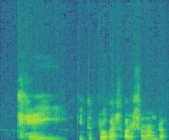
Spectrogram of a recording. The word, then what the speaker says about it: K: এরপরে যেটা আসে, এটাকে আমরা কে বলে থাকি। মাথায় রাখতে হবে কে না। এবং এটাকে শুদ্ধভাবে যদি উচ্চারণ করতে চাই, তাহলে আমাদের বাংলায় ওই বর্ণমালাই নাই প্রকাশ করার মতো। এটা ক এবং খ এর মধ্য থেকে আসবে এবং এটাকে যদি আমরা বলতে শুদ্ধভাবে বলতে হবে খেই খেই খেই।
